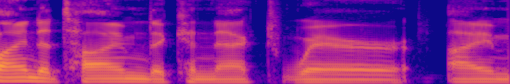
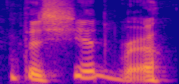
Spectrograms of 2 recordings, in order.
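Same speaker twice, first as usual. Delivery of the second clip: laughing disbelief; 12 semitones higher than usual. Real, not acted. Laughing in disbelief at talking mount.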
